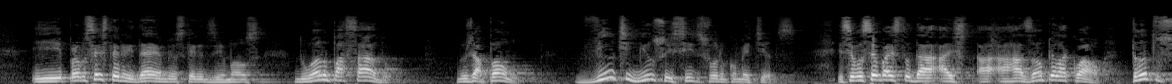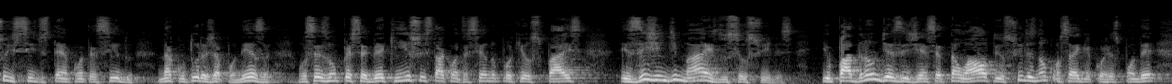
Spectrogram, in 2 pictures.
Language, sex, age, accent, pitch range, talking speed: Portuguese, male, 50-69, Brazilian, 125-165 Hz, 170 wpm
